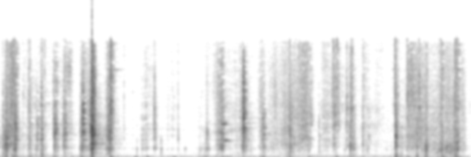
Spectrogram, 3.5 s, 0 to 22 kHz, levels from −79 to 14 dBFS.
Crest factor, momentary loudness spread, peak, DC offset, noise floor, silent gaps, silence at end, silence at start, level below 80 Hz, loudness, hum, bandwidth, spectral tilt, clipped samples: 28 dB; 20 LU; 0 dBFS; under 0.1%; -48 dBFS; none; 0.05 s; 0.05 s; -50 dBFS; -24 LUFS; none; 17 kHz; 1 dB/octave; under 0.1%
